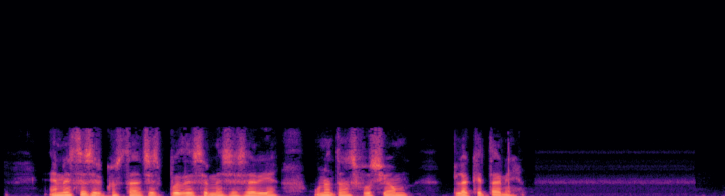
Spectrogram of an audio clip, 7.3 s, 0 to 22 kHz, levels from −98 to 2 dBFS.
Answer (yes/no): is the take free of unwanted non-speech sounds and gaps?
yes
